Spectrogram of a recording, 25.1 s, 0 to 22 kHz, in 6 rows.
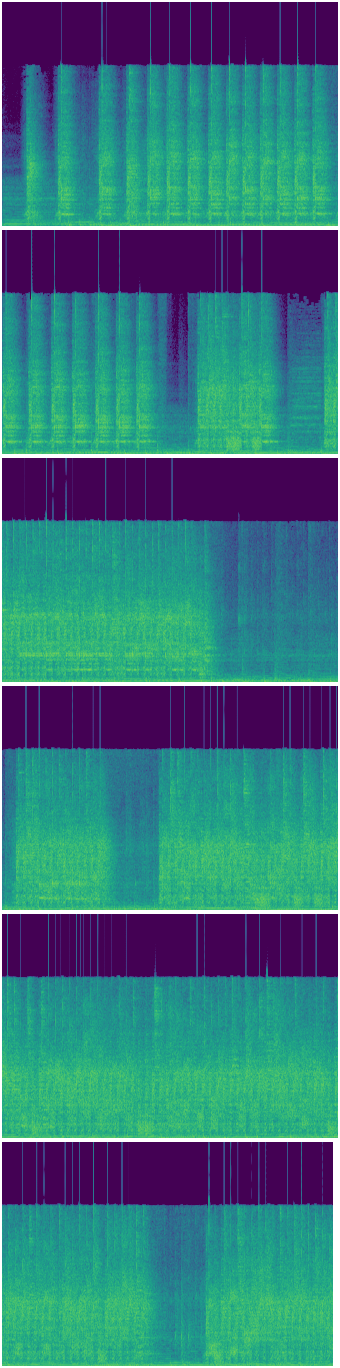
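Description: Rapid bursts of F4 Superior gel blaster shots strike a Coca-Cola can, loud continuous snapping and clattering with brief pauses between volleys, alongside steady music.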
